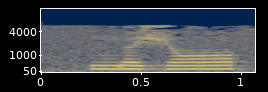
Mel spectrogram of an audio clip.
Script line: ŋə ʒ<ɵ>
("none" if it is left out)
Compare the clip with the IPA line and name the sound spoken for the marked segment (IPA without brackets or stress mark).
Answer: ɔ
